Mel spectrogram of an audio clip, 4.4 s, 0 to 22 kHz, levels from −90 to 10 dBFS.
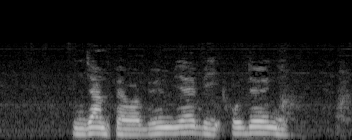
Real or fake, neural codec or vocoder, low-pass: real; none; 7.2 kHz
